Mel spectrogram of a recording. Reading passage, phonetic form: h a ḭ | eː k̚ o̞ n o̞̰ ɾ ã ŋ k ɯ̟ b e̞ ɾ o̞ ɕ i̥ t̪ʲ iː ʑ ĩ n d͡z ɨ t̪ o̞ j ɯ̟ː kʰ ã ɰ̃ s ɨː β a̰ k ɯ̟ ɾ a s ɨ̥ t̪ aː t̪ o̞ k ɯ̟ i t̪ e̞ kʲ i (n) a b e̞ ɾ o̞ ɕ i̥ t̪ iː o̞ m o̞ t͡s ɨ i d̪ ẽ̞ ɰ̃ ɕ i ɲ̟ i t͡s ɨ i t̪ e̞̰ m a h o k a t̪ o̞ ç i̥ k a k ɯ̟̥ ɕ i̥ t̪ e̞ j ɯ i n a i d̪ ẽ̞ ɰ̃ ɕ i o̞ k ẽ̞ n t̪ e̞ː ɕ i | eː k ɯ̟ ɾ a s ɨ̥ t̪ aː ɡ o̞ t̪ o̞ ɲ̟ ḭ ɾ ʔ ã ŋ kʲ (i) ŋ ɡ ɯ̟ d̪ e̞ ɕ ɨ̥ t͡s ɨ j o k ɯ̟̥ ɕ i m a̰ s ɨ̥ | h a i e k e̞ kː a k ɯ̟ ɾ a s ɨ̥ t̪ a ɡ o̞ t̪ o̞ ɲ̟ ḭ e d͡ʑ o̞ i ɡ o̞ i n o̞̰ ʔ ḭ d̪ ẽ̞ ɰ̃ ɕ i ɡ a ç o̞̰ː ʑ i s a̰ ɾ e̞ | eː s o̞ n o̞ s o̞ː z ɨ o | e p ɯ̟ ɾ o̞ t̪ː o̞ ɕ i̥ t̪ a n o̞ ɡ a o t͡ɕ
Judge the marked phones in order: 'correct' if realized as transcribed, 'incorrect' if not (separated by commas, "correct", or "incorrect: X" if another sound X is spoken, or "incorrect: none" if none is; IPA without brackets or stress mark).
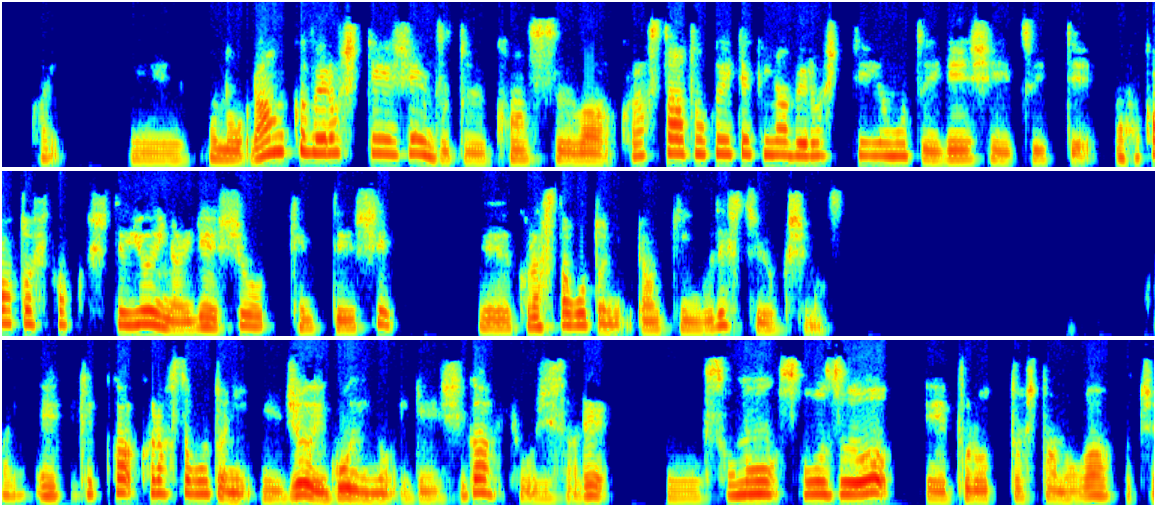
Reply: correct, incorrect: ĩ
